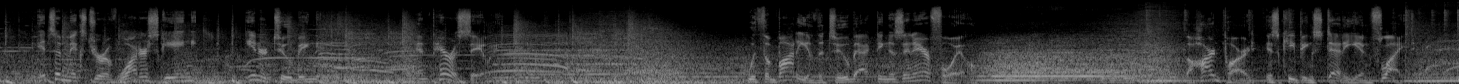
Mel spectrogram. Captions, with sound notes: It is a mixture of water skiing, inner tubing, and parasailing. With the body of the tube acting as an air foil. (boat engine revving) The hard part is keeping steady in flight.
